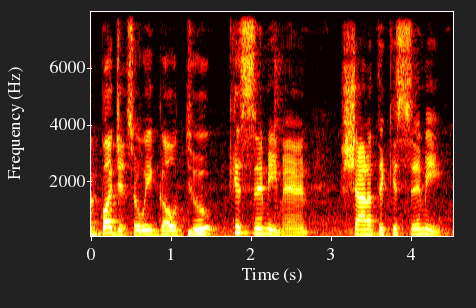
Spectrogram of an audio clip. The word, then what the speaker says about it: Kissimmee: Kissimmee. That's how you say it right.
